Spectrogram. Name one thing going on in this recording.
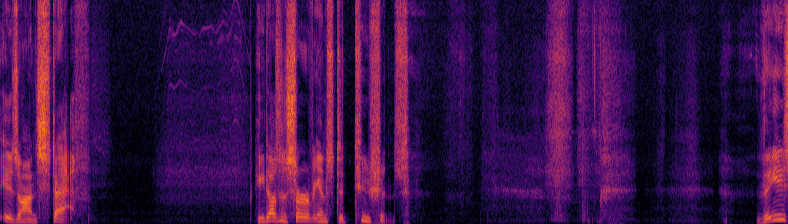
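An elderly man speaks calmly and closely into a microphone, pausing between phrases.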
